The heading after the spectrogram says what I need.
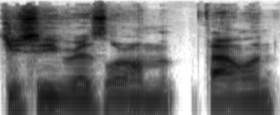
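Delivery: put-on grave, low, hushed, dead-serious solemn tone. Retelling what the listener abruptly asked off-topic, in a mock-solemn tone. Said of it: "in the most solemn tone".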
